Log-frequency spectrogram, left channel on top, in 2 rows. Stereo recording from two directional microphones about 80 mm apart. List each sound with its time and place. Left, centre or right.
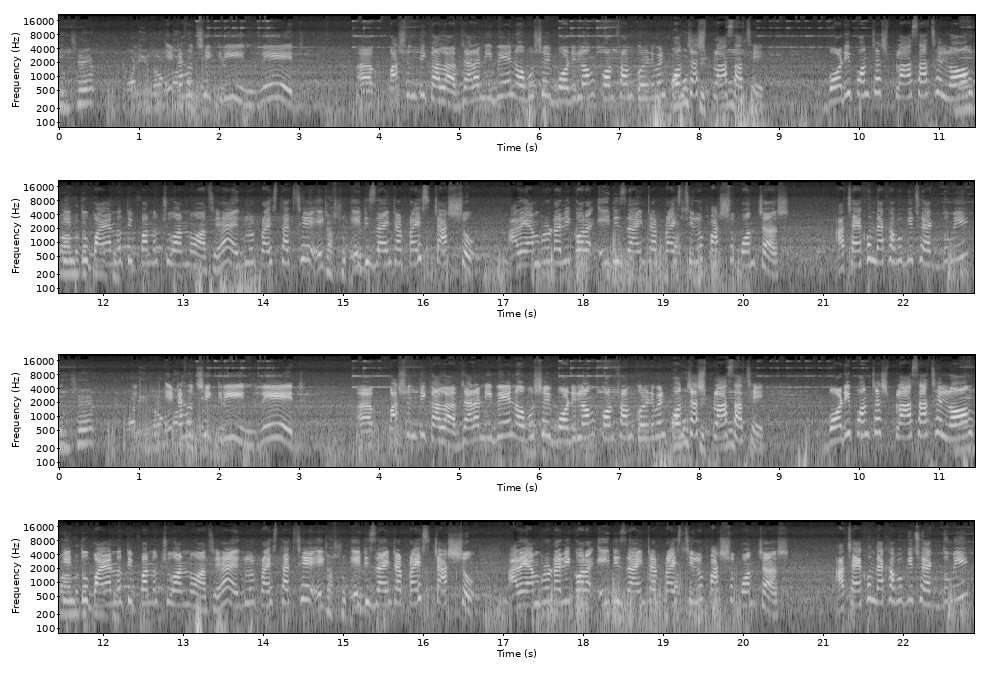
0.2 s vehicle: centre
1.3 s speech: centre
19.7 s speech: centre
21.2 s speech: centre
